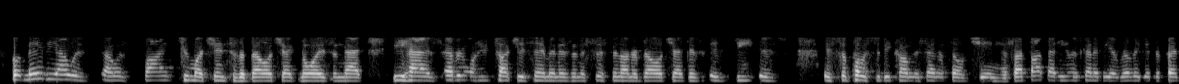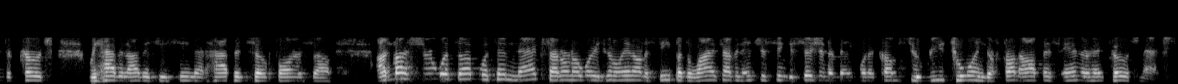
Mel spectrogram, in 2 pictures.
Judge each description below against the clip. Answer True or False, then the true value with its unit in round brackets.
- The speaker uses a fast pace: True (250 wpm)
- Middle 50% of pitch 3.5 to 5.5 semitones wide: False (2.4 semitones)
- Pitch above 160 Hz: True (185 Hz)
